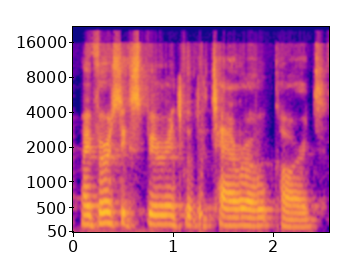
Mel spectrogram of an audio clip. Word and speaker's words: tarot: And that's my first experience with the tarot cards. Is that how you pronounce it, tarot? Yeah. Or tarot. Yeah. Tarot. I was working on the Not psyche. Torah. Not Torah. Not Torah. No, not Torah.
